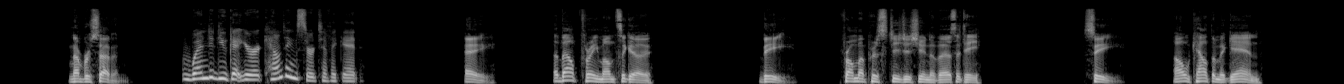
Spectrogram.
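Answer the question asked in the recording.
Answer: A: About 3 months ago.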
